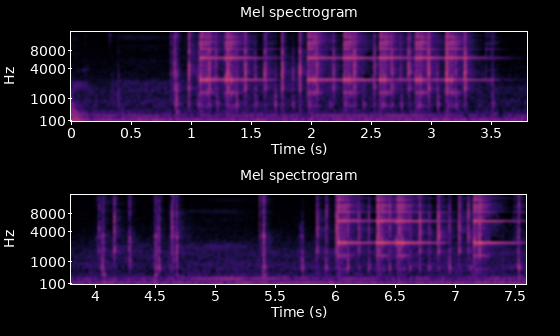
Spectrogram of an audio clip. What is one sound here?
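Game purchase chimes ring in quick, bright repeated notes.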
